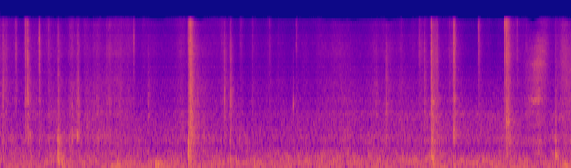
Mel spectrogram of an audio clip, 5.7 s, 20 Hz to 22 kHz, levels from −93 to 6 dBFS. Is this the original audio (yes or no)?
no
